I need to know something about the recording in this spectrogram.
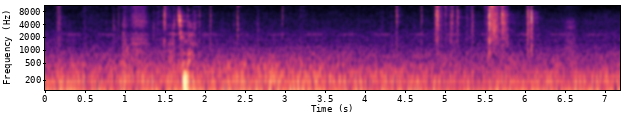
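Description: Small metal pieces click and clink as fingers handle them.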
